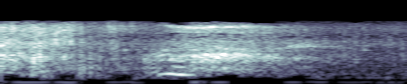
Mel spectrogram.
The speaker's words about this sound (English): See what you've done? You dropped it in the water.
